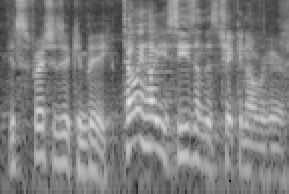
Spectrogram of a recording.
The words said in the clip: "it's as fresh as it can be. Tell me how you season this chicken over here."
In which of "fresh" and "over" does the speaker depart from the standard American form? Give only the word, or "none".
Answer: none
